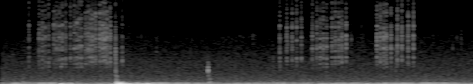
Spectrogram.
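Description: Fishing reel clicking in quick rapid bursts as the angler winds in a fish, with one loud thump about a second and a half in.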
